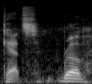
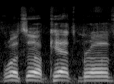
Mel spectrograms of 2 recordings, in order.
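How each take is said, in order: First: Said in the usual way. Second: A hint of teen slang, higher and bouncy; daughter's slang greeting. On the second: Quoting the daughter's slang greeting, lightly mimicked and higher. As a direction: toss it off like a cool teenager. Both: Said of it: "My daughter says that".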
